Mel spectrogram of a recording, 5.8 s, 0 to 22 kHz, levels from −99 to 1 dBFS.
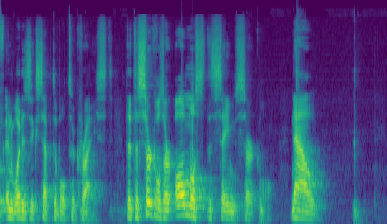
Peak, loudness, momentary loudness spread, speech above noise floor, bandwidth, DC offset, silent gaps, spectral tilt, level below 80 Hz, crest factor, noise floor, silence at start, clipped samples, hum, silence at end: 0 dBFS; -17 LUFS; 19 LU; 27 dB; 16 kHz; under 0.1%; none; -5 dB/octave; -62 dBFS; 18 dB; -43 dBFS; 0 s; under 0.1%; none; 0.45 s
